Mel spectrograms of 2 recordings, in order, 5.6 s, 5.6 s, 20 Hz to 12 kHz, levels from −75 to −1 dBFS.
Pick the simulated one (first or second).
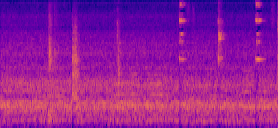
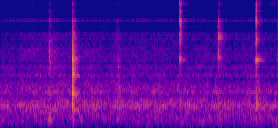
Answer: second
